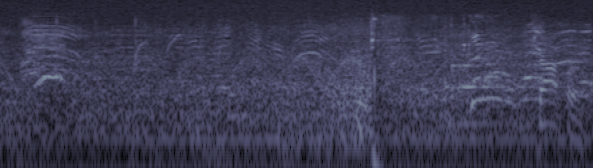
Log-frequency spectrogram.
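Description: Crowd chatter and voices in a ballpark's stands, with one sharp aluminum bat striking a pitched baseball about three-quarters of the way through, putting a ground ball in play.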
